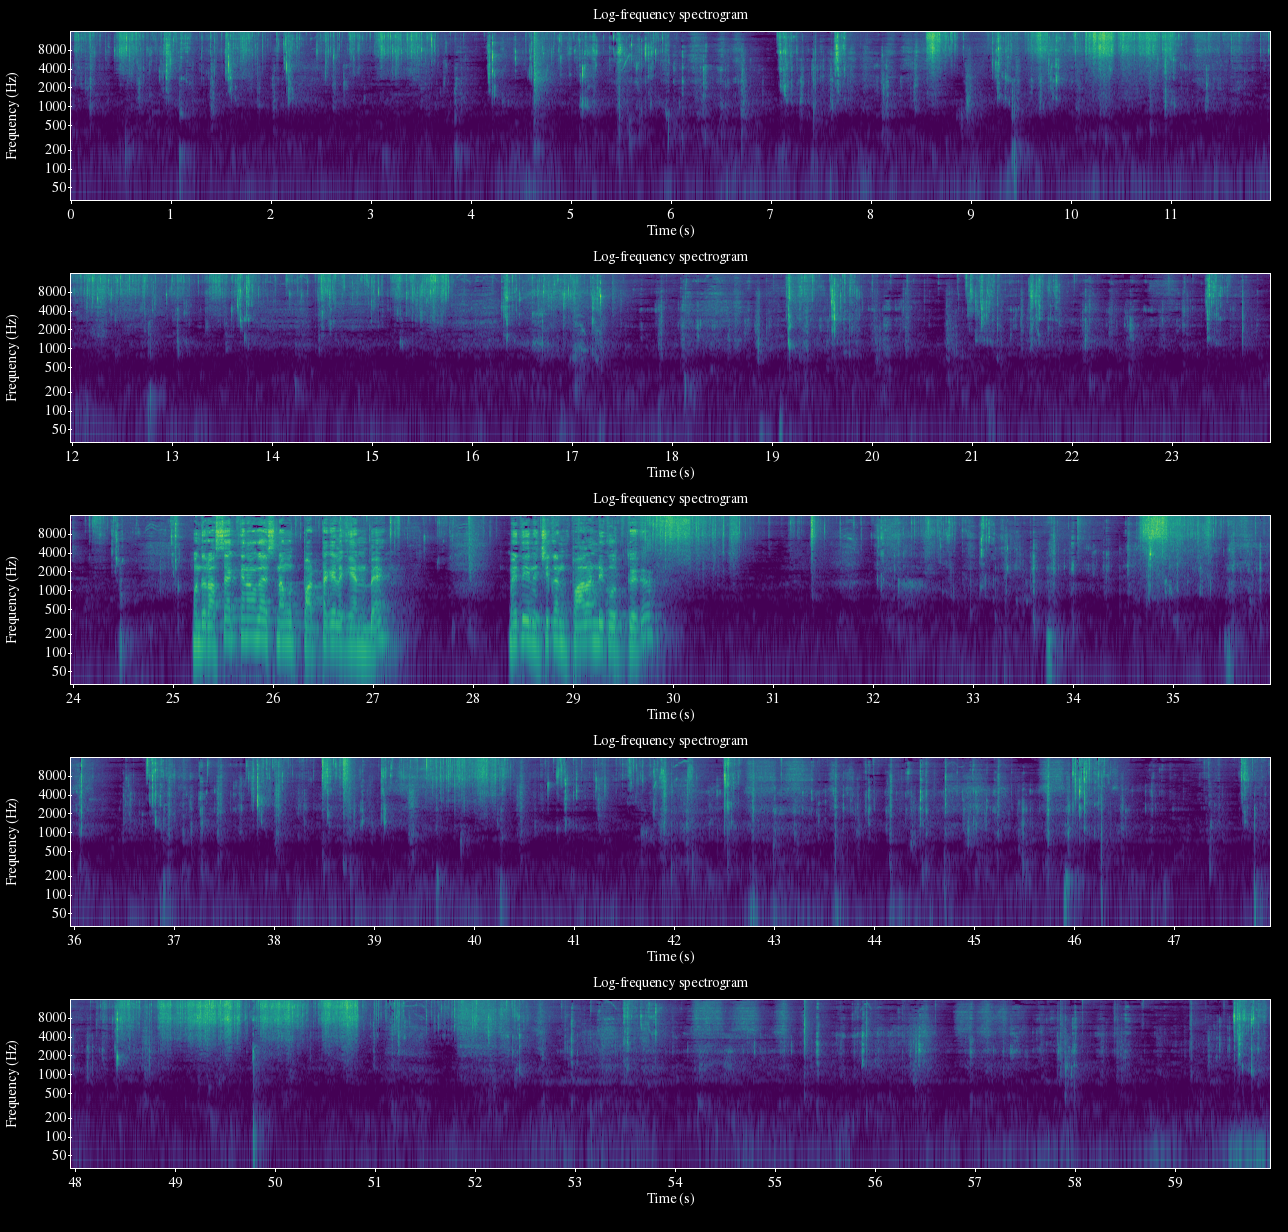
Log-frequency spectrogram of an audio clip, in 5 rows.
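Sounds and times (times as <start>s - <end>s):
person chewing and crunching food: 0.0s - 59.9s
mouth clicks and smacks: 24.2s - 25.9s, 47.3s - 48.7s.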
